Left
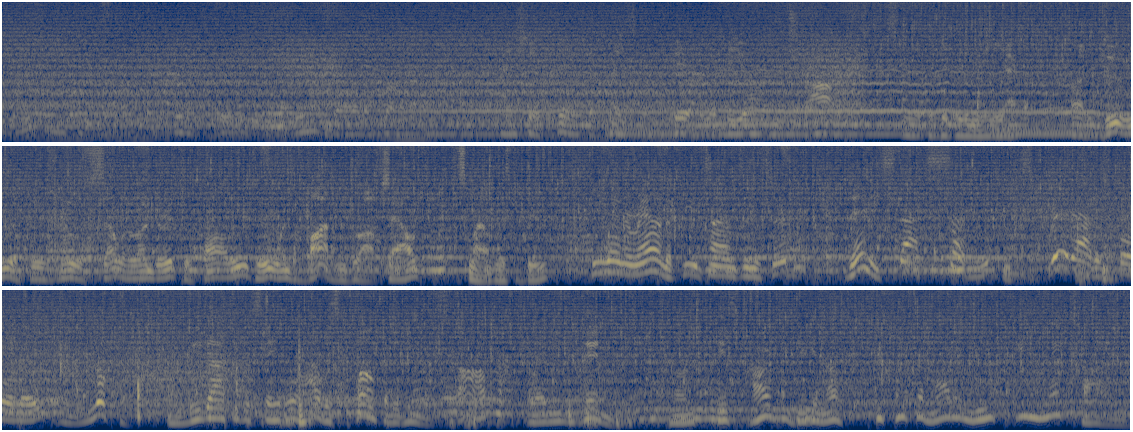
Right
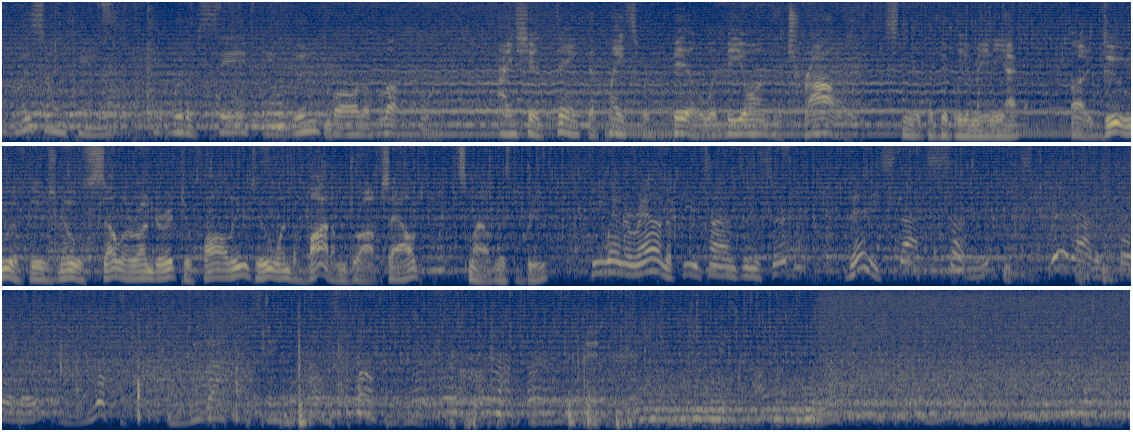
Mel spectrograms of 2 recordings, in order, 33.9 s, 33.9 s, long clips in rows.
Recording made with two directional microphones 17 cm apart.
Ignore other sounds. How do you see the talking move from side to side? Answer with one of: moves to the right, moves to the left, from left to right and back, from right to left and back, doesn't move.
moves to the left.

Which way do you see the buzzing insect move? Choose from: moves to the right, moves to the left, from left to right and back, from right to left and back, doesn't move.
from right to left and back.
